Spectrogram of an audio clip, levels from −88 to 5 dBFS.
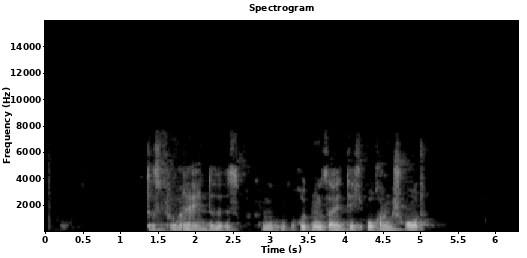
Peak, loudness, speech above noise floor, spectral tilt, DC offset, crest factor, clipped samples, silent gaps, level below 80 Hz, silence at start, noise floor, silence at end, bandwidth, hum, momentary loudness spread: -10 dBFS; -30 LUFS; over 61 dB; -7 dB/octave; under 0.1%; 22 dB; under 0.1%; none; -68 dBFS; 1.35 s; under -90 dBFS; 1.2 s; 7.8 kHz; none; 11 LU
